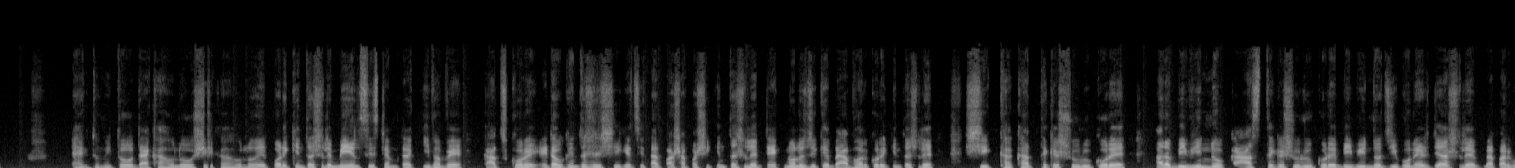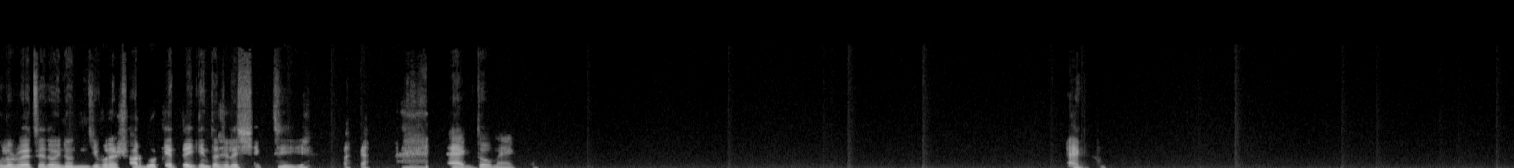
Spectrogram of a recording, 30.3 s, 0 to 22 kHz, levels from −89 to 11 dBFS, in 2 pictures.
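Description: At 2.04 s the speech jumbles for a moment, and again at 22.08 s. Both are chunks out of order. Each spans 80 ms, ending at 2.12 s and 22.16 s. A 40 ms chunk arrived one slot late and played after the chunk that should follow it. Nothing is missing. The order is wrong, and the hard joins give a short garbled moment.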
